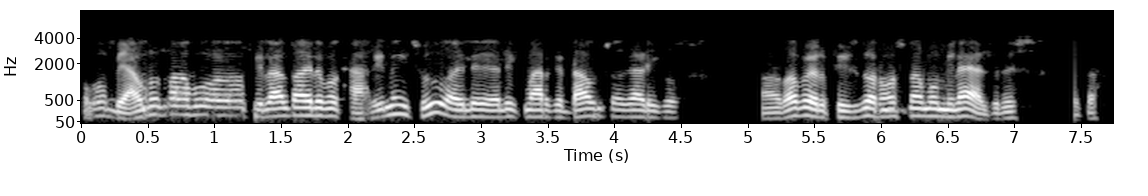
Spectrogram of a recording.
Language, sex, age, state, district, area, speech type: Nepali, male, 45-60, West Bengal, Jalpaiguri, rural, conversation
